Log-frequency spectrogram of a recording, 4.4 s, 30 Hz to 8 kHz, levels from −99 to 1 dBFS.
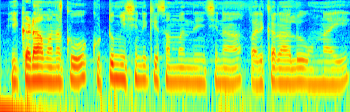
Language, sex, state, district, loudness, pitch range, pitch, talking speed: Telugu, male, Telangana, Adilabad, -21 LUFS, 130-150 Hz, 140 Hz, 80 wpm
